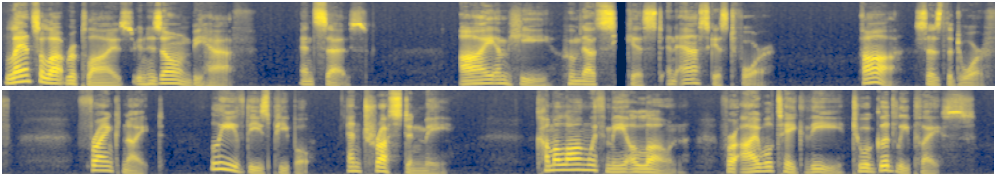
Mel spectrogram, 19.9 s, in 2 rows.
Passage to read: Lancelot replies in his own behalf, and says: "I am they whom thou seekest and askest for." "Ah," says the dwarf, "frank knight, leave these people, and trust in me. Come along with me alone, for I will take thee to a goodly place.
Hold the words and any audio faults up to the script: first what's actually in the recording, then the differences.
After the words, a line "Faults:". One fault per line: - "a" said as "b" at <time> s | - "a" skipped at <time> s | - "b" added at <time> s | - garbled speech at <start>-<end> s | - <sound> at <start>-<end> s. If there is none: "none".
Lancelot replies in his own behalf, and says: "I am he whom thou seekest and askest for." "Ah," says the dwarf, "frank knight, leave these people, and trust in me. Come along with me alone, for I will take thee to a goodly place.
Faults:
- "they" said as "he" at 5.0 s
- dropout at 6.1-6.2 s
